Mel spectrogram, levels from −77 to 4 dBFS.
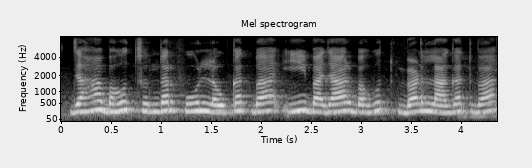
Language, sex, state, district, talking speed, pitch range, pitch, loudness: Bhojpuri, female, Bihar, Gopalganj, 165 wpm, 230-260 Hz, 245 Hz, -14 LUFS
